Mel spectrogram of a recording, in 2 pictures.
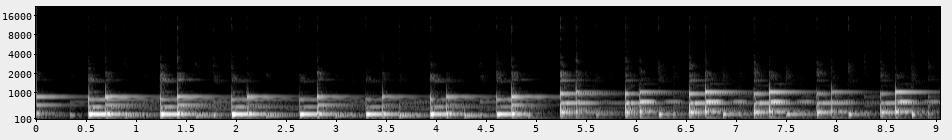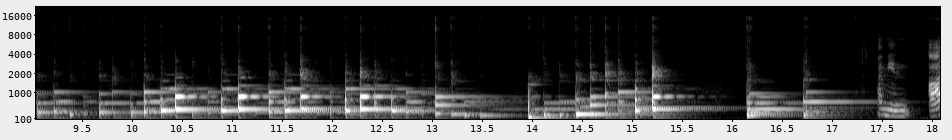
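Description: Handpan played with the hands, with a slightly metallic ring. Single struck notes ring on at an even pace of about three every two seconds, then a quicker pattern of overlapping notes follows. There is a short break about fourteen seconds in, and then a few more notes.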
